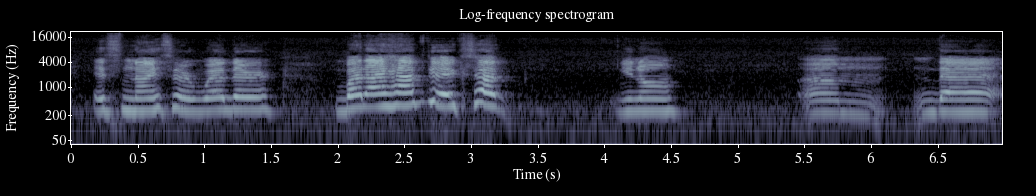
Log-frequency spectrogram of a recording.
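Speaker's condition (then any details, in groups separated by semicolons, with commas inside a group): Cerebral palsy; speech therapy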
